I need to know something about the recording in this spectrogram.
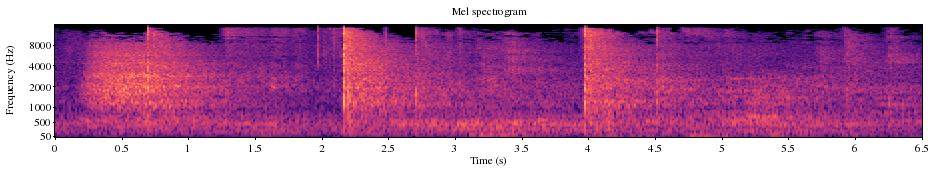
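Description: Badminton rally: a racket strikes the shuttlecock twice, two sharp cracks about two seconds apart, with dull thuds of shoes on the wooden court between them. Crowd voices chatter throughout in a large hall.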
